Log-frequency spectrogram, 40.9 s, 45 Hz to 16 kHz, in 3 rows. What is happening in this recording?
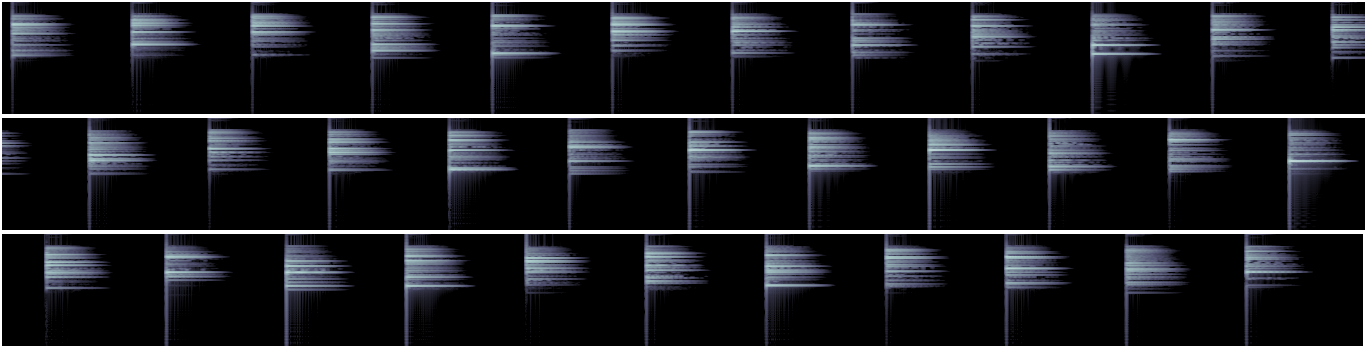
The sound from two swords smacked together in the heat of the battle. Created with Image-Line's Ogun. No effects, each hit has a new tonespectra giving each hits new and fresh sounds. "Sword clanks 2" is a bit more deeper in it's timbre.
